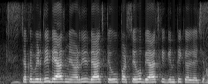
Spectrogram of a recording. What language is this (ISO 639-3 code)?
mag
